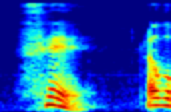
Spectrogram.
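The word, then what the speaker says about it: 政: 이 한자는 뜻으로는 발음이 없고 음으로만 세라고 발음해줘요.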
